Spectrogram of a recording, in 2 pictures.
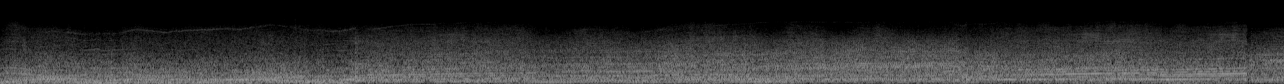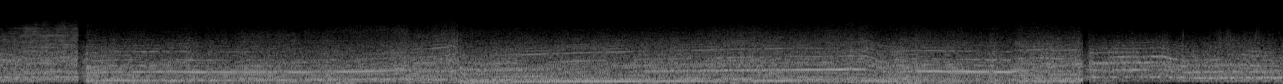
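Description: A Koenigsegg race car in an AI racing game holds a loud, continuous engine note that climbs and falls through shifts, with a brief dip mid-run. No one talks.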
